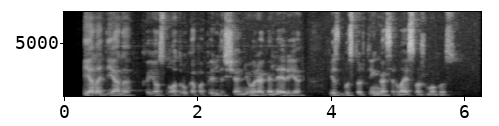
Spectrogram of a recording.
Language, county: Lithuanian, Vilnius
